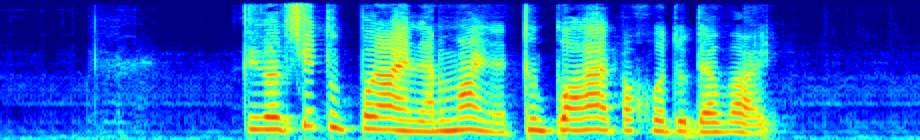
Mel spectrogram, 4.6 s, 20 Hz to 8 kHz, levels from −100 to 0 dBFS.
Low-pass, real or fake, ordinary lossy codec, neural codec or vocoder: 7.2 kHz; fake; none; codec, 16 kHz in and 24 kHz out, 0.6 kbps, FireRedTTS-2 codec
